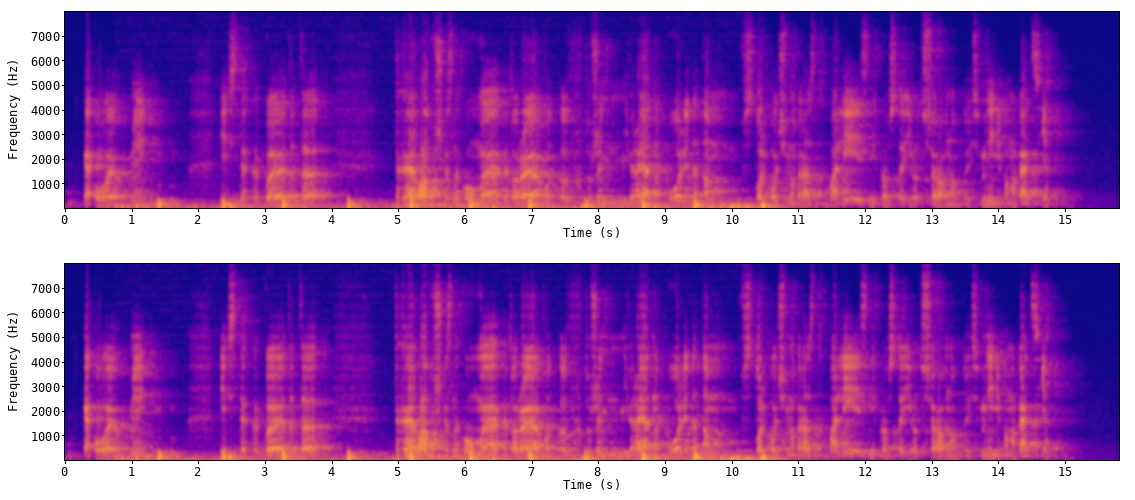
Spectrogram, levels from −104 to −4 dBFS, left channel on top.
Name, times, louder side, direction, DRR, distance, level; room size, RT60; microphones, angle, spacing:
voice 1, 0.3-3.8 4.1-4.6 5.0-14.8, right 1 dB, 70° right, 5 dB, 4.2 m, -36 dB
sound 1, 0.7-10.5, equal, ahead, 1.3 m, -32 dB
30.0 x 17.5 x 8.3 m, 1.1 s
head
